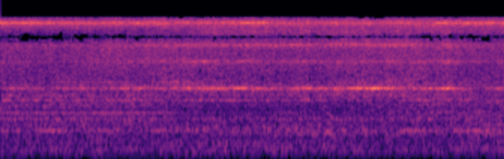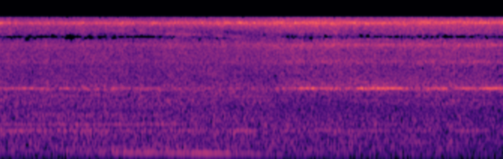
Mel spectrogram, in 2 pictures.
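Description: Jet aircraft turbine noise: a steady even roar with a thin high whine over it, and a low hum that swells for a few seconds about two-thirds of the way through.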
